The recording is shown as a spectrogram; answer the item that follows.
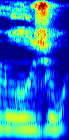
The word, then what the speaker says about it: mangeons: nous mangeons parce que la lettre G avec e I et y se prononce je avec les autres lettres se prononce gu so c'est pourquoi pour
